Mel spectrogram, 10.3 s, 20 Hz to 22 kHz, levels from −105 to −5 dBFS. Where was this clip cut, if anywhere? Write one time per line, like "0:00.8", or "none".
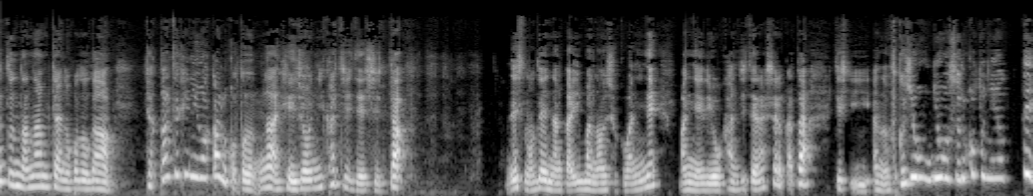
none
